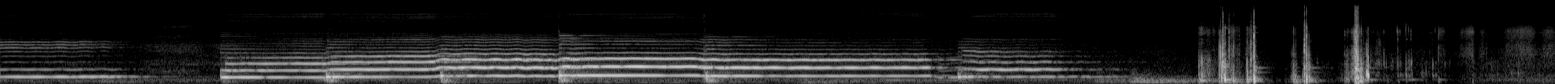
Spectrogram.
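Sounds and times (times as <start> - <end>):
singing voice: 0.0 - 11.8.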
